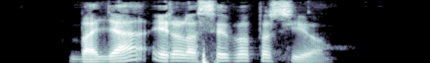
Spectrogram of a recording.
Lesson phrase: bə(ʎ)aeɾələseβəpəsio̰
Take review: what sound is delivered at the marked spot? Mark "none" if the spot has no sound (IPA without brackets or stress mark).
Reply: ʎ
